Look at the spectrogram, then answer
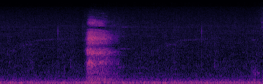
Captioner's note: sobs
